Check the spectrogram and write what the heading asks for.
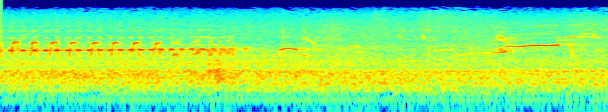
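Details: Caspian snowcock opens with a rapid burst of pulsed whistles that slur together, then fades into scattered long rising whistles amid low rumbling noise.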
